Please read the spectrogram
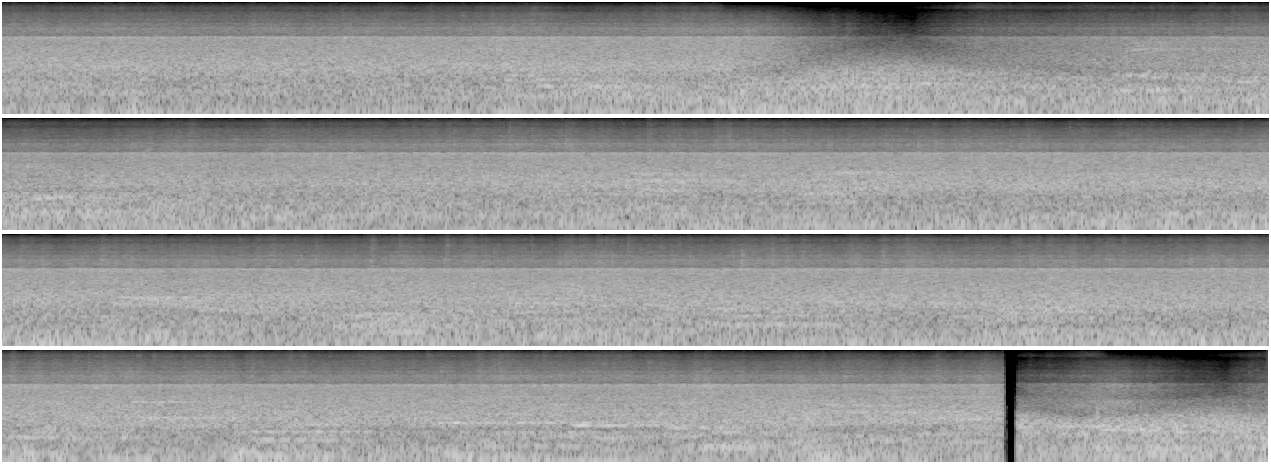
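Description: Steady rushing-water din of an indoor water park hall, with faint echoing voices mixed in.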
